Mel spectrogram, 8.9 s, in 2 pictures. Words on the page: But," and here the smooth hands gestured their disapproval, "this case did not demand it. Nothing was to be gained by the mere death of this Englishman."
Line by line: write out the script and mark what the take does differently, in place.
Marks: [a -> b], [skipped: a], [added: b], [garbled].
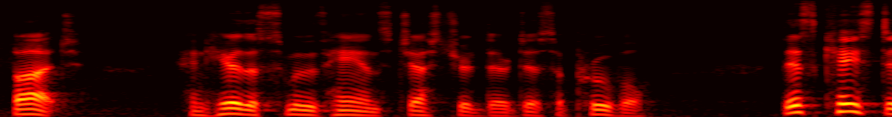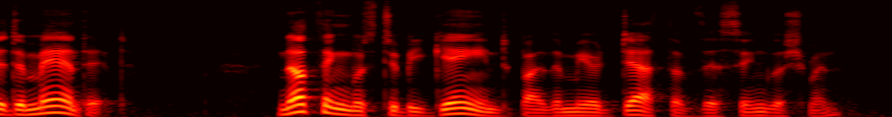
But," and here the smooth hands gestured their disapproval, "this case did [skipped: not] demand it. Nothing was to be gained by the mere death of this Englishman."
